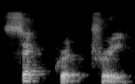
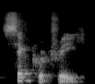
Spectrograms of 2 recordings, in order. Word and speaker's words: secretary: say it the same when you say secretary secretary you're effectively eliminating the a only in your pronunciation not when you spell it so just because you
